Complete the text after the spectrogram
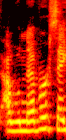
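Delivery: ordinary talk, nothing marked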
